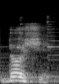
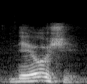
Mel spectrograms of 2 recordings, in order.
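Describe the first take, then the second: First: The two words merge into one contracted word. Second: The two words are said separately, without contraction. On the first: The speaker calls it right. "hai que leelo como unha contracción" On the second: The speaker calls it wrong. "Non se debe dicir de hoxe"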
